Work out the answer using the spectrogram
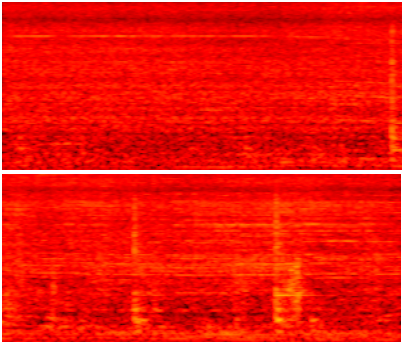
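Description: Raw chicken gizzards and chicken pieces sizzling in a metal wok while a wooden spatula stirs them. The spatula knocks against the pan three times, about a second apart, in the second half.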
